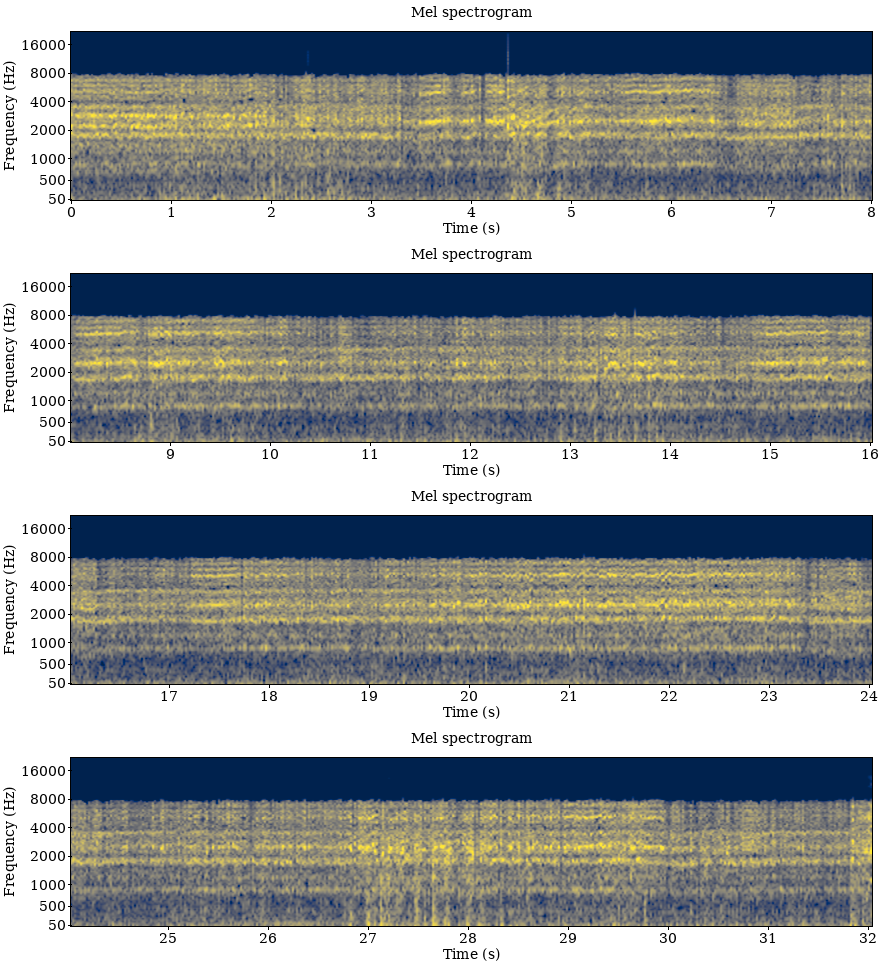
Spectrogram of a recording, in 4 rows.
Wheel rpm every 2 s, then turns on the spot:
210, 220, 230, 220, 230, 230, 230, 230, 230, 230, 230, 220, 230, 230, 230, 220.
none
